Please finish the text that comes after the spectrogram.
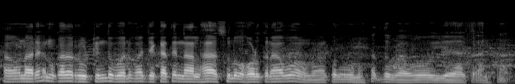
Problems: constant background noise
